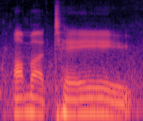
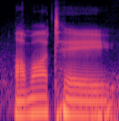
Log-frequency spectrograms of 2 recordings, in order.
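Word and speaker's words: Amateria: It should be pronounced with Japanese vowels. A materia. Amateia. Amateia.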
